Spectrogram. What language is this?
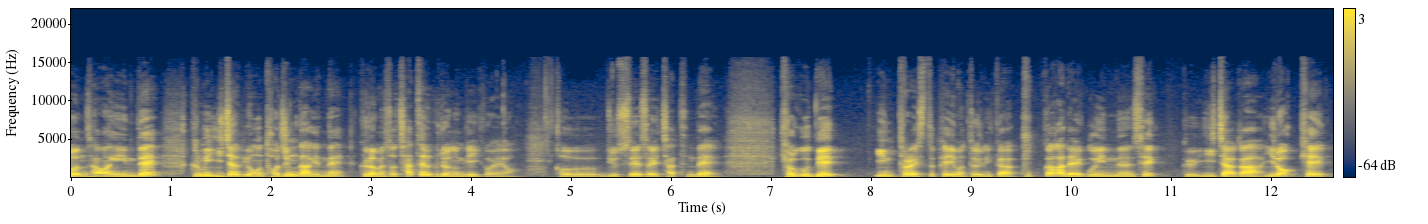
Korean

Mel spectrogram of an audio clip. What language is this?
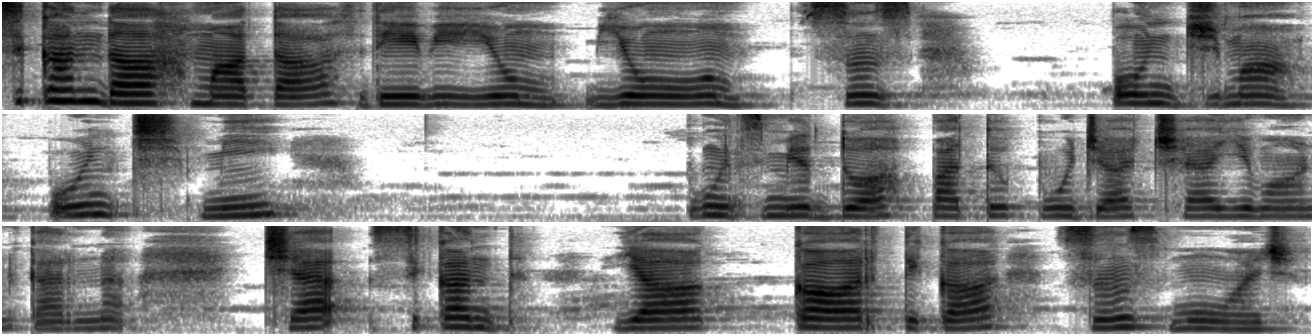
Kashmiri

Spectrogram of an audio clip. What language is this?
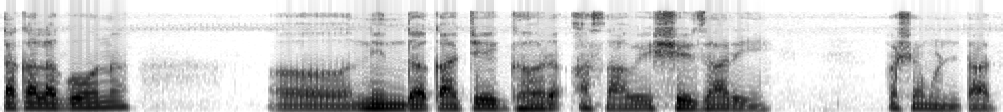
Konkani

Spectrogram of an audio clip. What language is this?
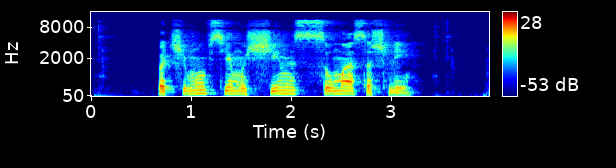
Russian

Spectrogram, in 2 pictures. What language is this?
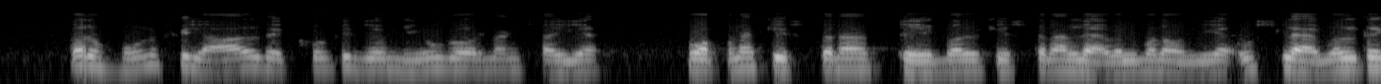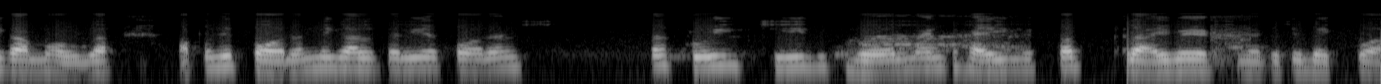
Punjabi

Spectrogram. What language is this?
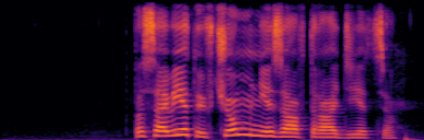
Russian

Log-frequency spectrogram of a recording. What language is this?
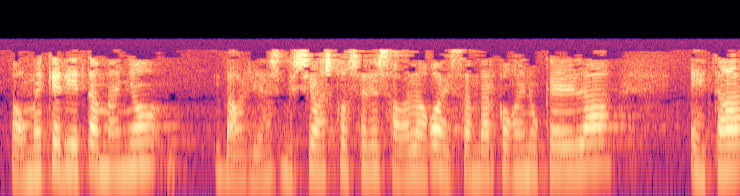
Basque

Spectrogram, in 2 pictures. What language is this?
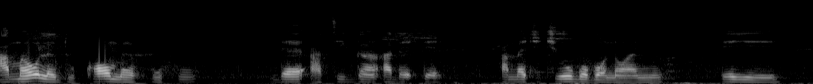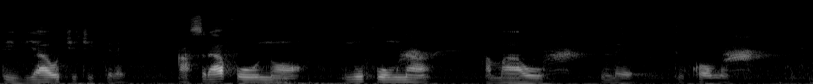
Ewe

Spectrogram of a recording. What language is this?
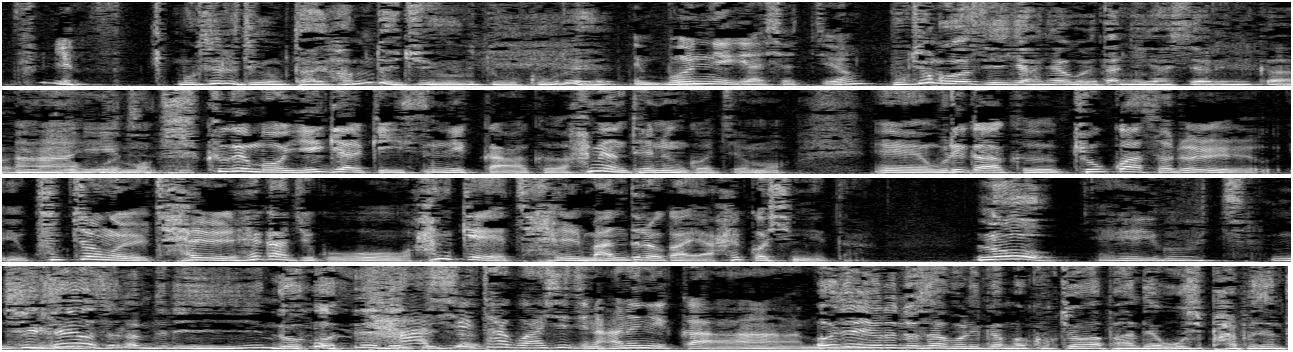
Korean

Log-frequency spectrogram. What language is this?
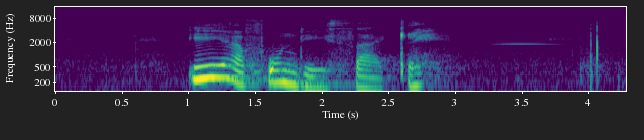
Xhosa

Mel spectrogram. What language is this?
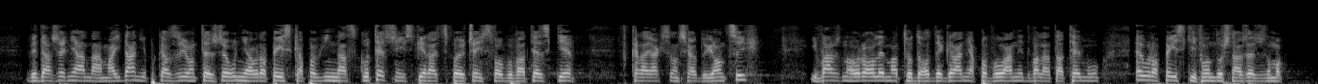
Polish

